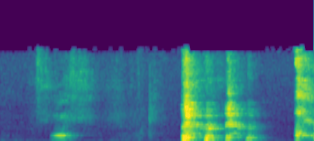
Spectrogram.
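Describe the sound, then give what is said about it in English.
A few harsh coughs burst out in quick succession after a brief faint vocal sound, with a short pause before a final cough at the end. “Bad cough?”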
